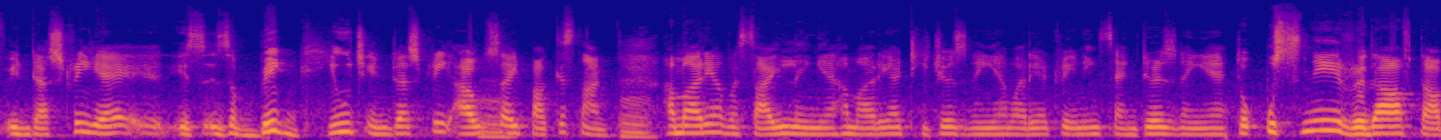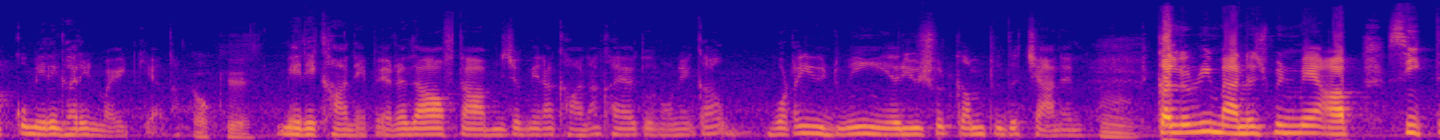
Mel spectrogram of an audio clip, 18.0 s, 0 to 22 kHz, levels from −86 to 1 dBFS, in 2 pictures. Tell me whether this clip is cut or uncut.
cut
